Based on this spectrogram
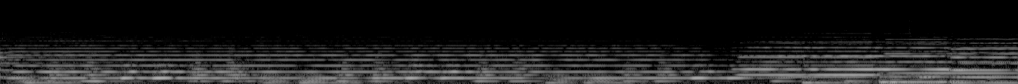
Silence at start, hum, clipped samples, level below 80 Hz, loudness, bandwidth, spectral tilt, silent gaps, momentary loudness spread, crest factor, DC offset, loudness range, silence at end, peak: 0 s; none; under 0.1%; -46 dBFS; -32 LUFS; 5.2 kHz; -9 dB/octave; none; 7 LU; 14 dB; under 0.1%; 4 LU; 0 s; -18 dBFS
